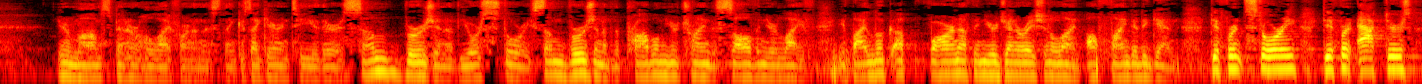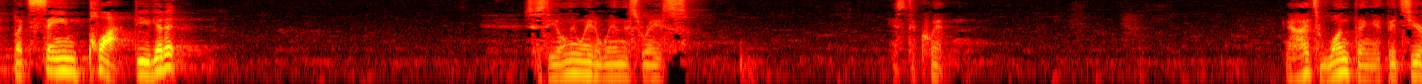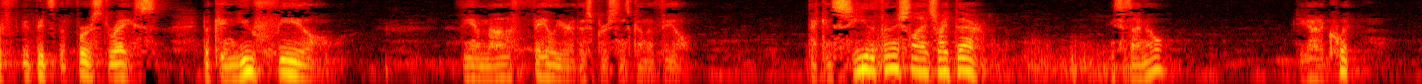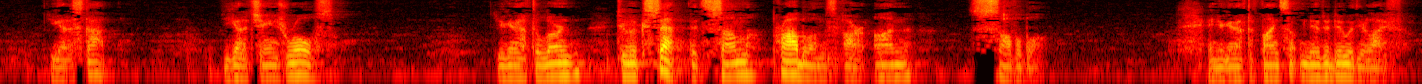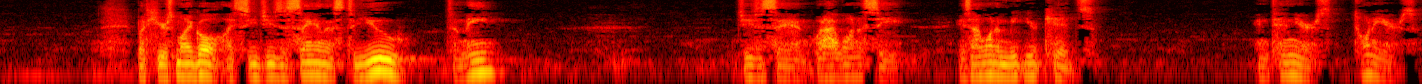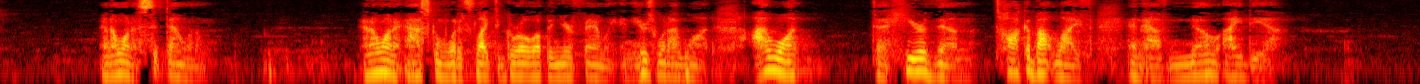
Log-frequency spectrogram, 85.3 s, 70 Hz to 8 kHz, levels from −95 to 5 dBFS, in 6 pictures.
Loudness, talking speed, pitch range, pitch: -30 LUFS, 150 wpm, 105-130 Hz, 115 Hz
